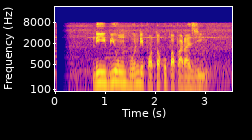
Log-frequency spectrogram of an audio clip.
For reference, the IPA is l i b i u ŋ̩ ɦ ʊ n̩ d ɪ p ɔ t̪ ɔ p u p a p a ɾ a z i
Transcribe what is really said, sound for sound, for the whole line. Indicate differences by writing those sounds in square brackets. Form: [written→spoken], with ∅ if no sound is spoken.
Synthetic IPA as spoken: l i b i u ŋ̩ ɦ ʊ n̩ d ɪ p ɔ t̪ ɔ [p→k] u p a p a ɾ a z i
